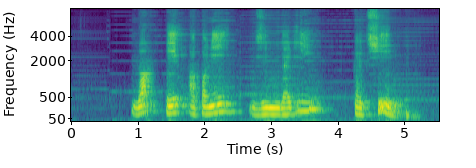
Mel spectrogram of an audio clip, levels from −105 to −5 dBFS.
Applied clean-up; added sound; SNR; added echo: neural separator model SepFormer DNS4.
